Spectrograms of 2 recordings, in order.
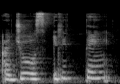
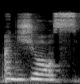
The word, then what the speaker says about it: adiós: na letra O, mas em português isso daria mais ênfase à letra em si, né? Seria um adiós, porque tem acento, mas em espanhol não, tá? A gente vai ver isso mais pra frente, mas o acento não necessariamente determina a entonação da frase.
